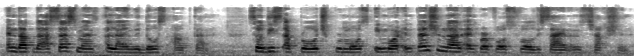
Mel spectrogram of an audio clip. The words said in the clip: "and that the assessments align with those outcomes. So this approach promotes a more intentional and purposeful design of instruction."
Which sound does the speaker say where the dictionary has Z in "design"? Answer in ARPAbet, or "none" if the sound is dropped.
S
